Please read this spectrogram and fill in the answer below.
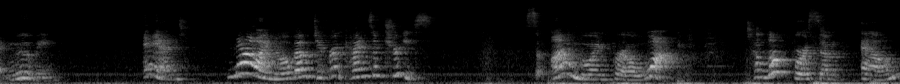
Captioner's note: walking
